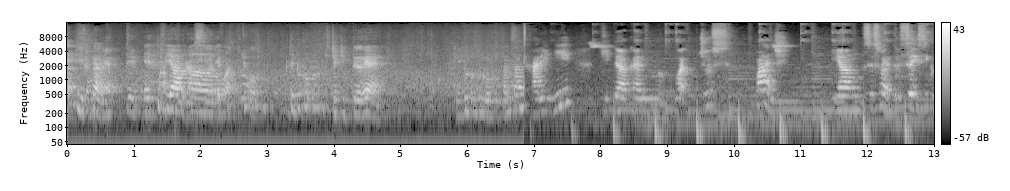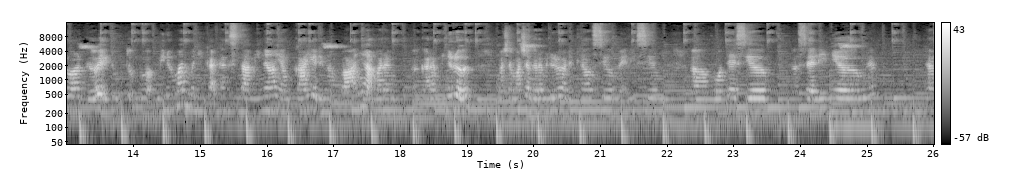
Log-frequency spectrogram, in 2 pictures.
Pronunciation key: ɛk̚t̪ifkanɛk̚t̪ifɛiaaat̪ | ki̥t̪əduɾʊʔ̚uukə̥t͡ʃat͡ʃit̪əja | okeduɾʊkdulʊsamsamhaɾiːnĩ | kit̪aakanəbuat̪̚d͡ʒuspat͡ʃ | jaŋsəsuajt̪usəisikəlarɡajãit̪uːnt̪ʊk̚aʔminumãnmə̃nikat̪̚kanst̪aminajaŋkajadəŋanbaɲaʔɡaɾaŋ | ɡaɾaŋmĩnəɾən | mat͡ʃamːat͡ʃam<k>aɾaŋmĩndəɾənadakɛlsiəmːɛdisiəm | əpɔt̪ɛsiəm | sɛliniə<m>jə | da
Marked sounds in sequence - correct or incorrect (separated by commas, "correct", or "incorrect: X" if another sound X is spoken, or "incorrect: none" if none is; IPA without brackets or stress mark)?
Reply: incorrect: ɡ, correct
